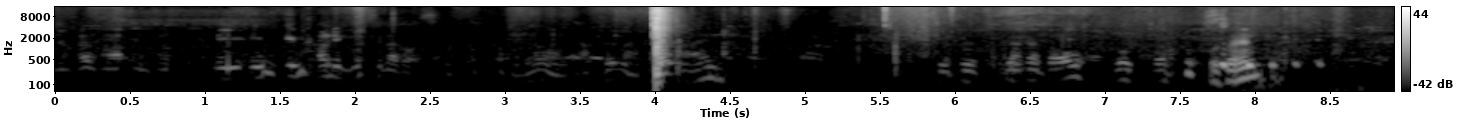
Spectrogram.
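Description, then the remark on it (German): A single sharp, loud snap of an arrow being released from a bow at a target about 38 metres away, in light wind with the sun slightly from the front, stands out in the middle, with a person talking quietly before and after it; the shot lands high. “Guter Schuss, hoch, vielleicht noch eine 8, könnte gut sein.”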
